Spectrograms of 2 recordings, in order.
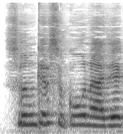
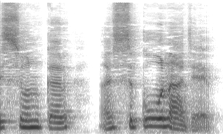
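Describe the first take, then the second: First: Higher and louder, jाए lifted at the end; emphatic repeat. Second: Said in the usual way. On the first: Real, not acted. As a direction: echo the words back with energy. Repeats request, answering it. (ज़ोर देकर ऊँची आवाज़ में दोहराना)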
